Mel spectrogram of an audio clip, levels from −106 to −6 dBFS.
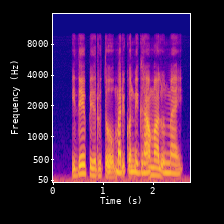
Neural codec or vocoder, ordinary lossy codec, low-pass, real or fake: autoencoder, 22.05 kHz, a latent of 192 numbers a frame, VITS, trained on many speakers; none; 9.9 kHz; fake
